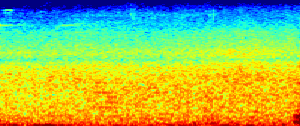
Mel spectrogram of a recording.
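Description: Street traffic noise: a steady wash of road vehicles with a constant low drone.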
